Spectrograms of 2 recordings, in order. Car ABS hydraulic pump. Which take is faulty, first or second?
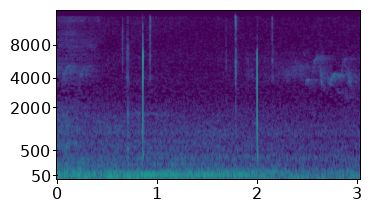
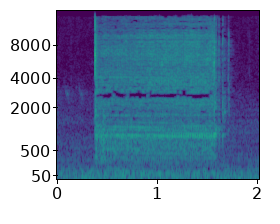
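second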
